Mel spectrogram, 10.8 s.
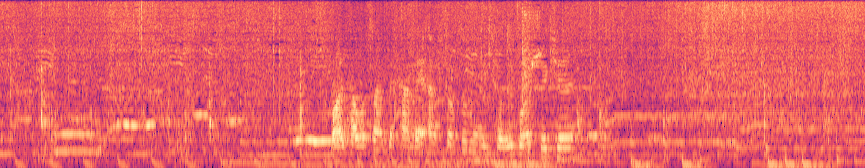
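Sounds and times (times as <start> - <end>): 
potato chips frying in hot oil: 0.0 - 3.6, 6.7 - 10.8
speech: 4.2 - 7.4.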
